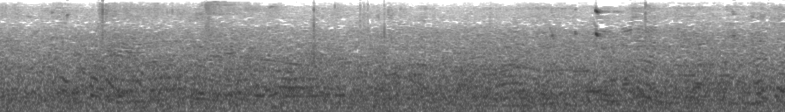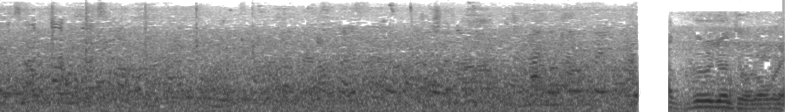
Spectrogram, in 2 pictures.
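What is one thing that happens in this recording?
A large crowd murmurs and chatters in an echoing hall.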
